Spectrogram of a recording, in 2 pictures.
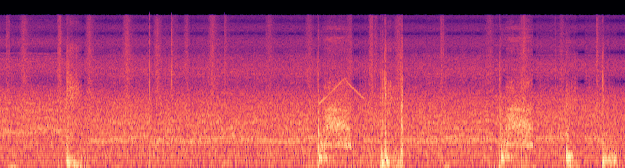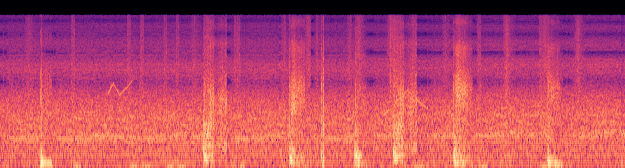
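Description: Punches land with sharp, heavy thuds.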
